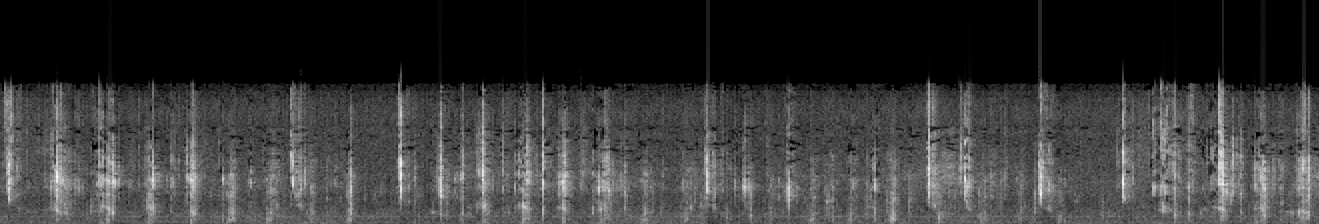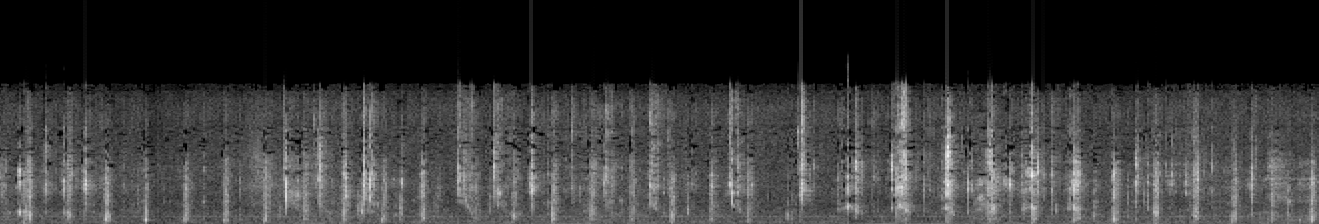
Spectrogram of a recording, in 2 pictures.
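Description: Close-up crunching and chewing of chicken triangle-bone cartilage with meat on its edge: many short, crisp crunches, several a second, as the very crunchy cartilage is bitten and chewed.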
